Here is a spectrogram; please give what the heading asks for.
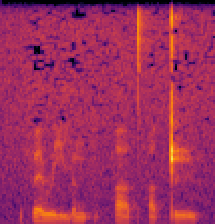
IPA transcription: f ɛ˧ ɹ i˨˩˦ j ə˧ ŋ f ə˦˥ k̚ ʔ aː˨˩ t̪ʰ a˨˩ t̚ ʈ ɨ˨˩

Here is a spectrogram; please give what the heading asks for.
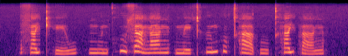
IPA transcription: s a˧˥ j kʰ eː˩˧ w | ŋ uː˩ n kʰ uː˥˨ s aː˥˨ ŋ aː˧ ŋ | m eː˩˧ kʰ ɯː˧˥ m p o˥˨ kʰ aː˧˩ p uː˩ kʰ a˧˥ j p aː˩˧ ŋ

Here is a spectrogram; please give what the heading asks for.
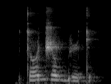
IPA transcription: t o d͡ʒ o w b y t

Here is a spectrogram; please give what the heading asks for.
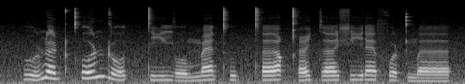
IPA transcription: u˨˩˦ ɳ ɜ˧ ʈ kʰ o˧˥ ɳ ɖ o˨˩˦ tː i˧ j o˩ m æ˧˥ tʰ u˧ p tʰ ɜ˧˥ qʰ i˩˧˩ k ɜ˧ ʃ i˧ ɾ ɛ˧ f o˧˩ ʈ m ɜ˩

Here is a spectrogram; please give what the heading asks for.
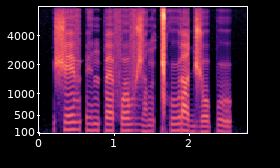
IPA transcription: ʃ e v ʔ e̤ n p ɛ f ɤ v ʒ a̤ n ǁʰ u ɾ a d͡ʒ o p u

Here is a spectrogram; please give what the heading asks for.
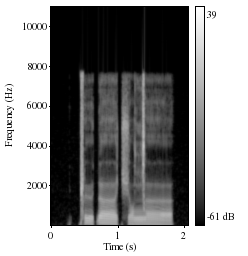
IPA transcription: ǁ ʏ ɗ ɐː t͡ʃ ɔ ŋ͡ǀ ɐː

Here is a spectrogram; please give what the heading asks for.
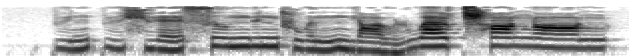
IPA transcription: p y˨˦ n p y˨˦ ɕ ɥ ɛ˨˦ s ɹ̩˦ n̪ y˦ n ʂ w ə˨˦ n n̪ j ɑ˨˩ ʊ̯ ɻ w ä˦ ʈ͡ʂʰ ɑ˦ ŋ ɑ˦ ŋ

